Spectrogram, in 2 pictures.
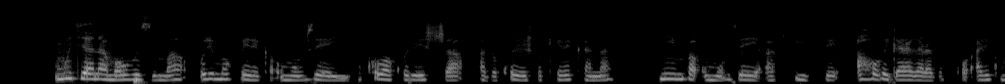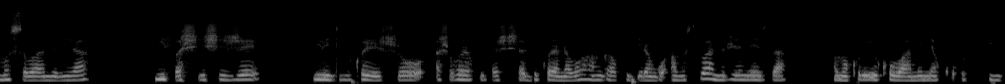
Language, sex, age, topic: Kinyarwanda, female, 18-24, health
